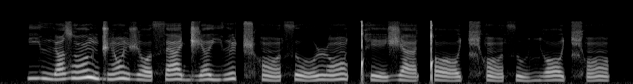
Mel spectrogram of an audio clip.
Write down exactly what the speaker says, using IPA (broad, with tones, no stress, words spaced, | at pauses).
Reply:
jɨː˧˩˧zˤũː˧˥˧ d͡ʒɔ̃˧˥˧ ʒɔ˧˩˧θa˧˥˧d͡ʒɐ˧˥˧ jɨ˧˥˧ʈ͡ʂʰɔ̃˧˩˧ θo˧˩˧ ɹɔ̃˧˥˧ǃʰe˧˩˧ ʒa˧˩˧ǃɔː˧˩˧t͡ɕʰɔ̃˧˩˧ θu˧˩˧ʎɔː˧˥˧t͡ɕʰɔ̃˧˥˧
